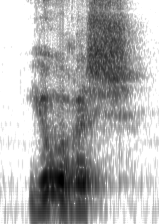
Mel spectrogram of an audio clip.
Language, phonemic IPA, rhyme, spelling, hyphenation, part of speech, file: Dutch, /ˈjoː.rɪs/, -oːrɪs, Joris, Jo‧ris, proper noun, Nl-Joris.ogg
- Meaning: 1. a male given name, equivalent to English George 2. a surname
